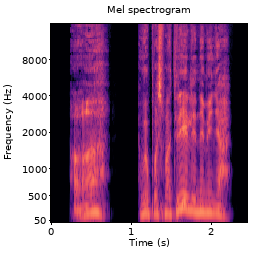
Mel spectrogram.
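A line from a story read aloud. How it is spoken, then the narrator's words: Exclaimed. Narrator (Russian): воскликнул незнакомец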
